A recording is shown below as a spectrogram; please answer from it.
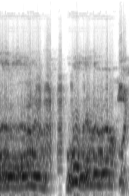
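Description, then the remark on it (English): A person loudly imitates a dog barking, two long, growly, voiced barks with a short break between them and no other talking. “But this is a very smart dog because this dog heard me, assumed I was talking shit, and started barking even louder, like”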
